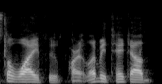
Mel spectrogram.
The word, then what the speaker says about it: waifu: what the heck is a Wu or Wu it's it's pronounced waiu yeah what is it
